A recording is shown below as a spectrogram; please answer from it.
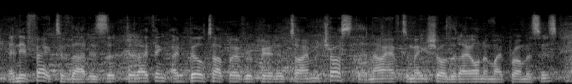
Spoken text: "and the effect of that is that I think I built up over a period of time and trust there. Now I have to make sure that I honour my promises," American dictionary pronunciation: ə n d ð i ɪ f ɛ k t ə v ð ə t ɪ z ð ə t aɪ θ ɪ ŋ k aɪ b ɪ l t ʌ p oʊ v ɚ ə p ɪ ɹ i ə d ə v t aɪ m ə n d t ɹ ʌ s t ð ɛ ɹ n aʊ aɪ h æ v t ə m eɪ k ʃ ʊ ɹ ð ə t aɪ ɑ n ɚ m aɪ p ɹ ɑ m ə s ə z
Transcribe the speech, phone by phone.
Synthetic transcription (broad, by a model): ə n ð i ɪ f ɛ k t ə v ð ə t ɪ z ð ə t aɪ θ ɪ ŋ k aɪ b ɪ l t ʌ p oʊ v ɚ ə p ɪ ɹ i ə d ə v t aɪ m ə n t ɹ ʌ s t ð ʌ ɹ n aʊ aɪ h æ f t ə m eɪ k ʃ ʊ ɹ ð ə t aɪ ɑ n ɚ m aɪ p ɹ ɑ m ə s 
